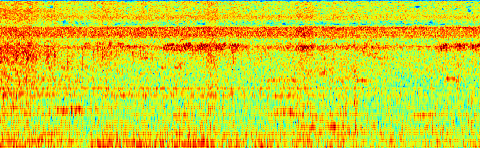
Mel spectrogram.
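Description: Faint, steady chirping of crickets and other insects, with a low hum of background noise beneath it.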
